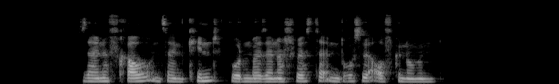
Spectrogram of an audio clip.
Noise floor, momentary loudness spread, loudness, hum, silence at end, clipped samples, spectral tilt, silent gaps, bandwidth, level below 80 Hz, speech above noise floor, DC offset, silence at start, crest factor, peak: -85 dBFS; 6 LU; -29 LUFS; none; 1.25 s; under 0.1%; -5.5 dB/octave; none; 11 kHz; -74 dBFS; 56 dB; under 0.1%; 0.8 s; 20 dB; -10 dBFS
